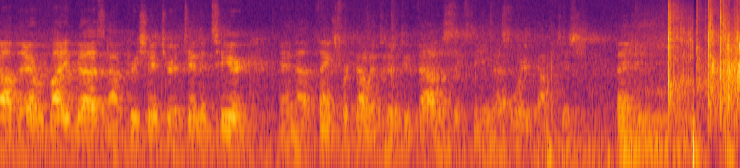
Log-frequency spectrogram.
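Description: A man speaks loudly to an audience in a large room.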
